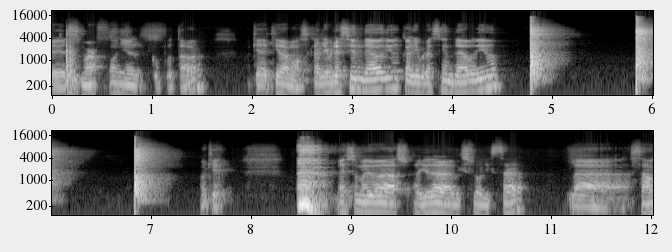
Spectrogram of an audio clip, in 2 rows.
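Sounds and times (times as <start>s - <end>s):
sharp hand claps: 4.8s - 7.3s.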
